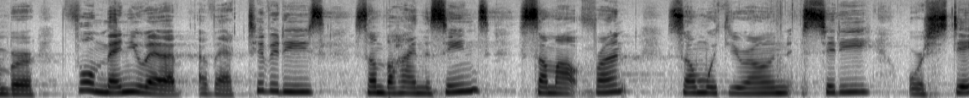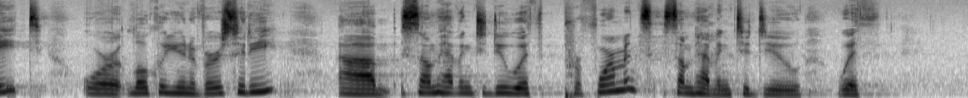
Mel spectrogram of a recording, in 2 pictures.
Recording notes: The best of live interviews from GreenBiz events.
